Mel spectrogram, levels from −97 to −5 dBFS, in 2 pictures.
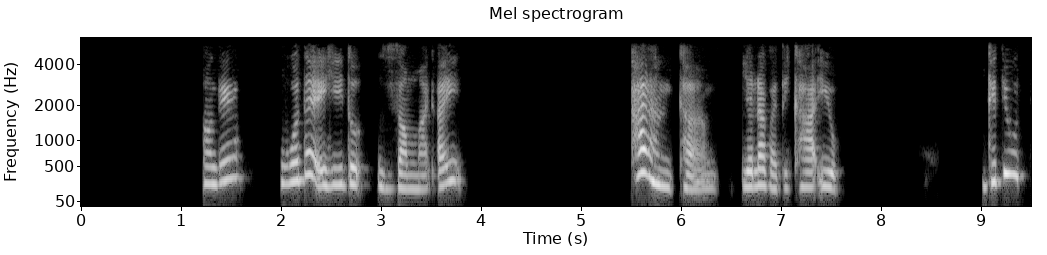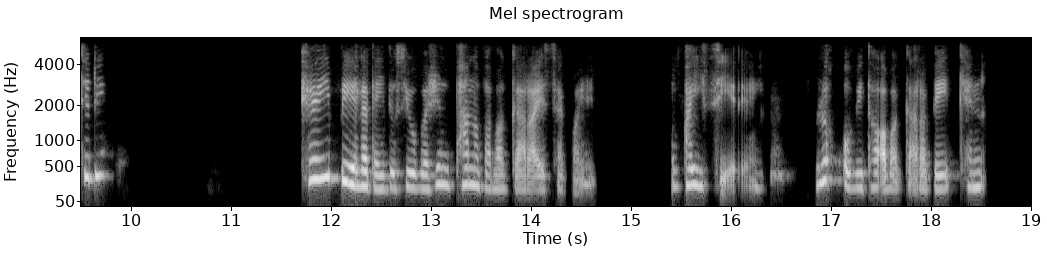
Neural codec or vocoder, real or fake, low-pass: codec, 24 kHz, 0.9 kbps, WavTokenizer, medium speech release version 2; fake; 5.4 kHz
